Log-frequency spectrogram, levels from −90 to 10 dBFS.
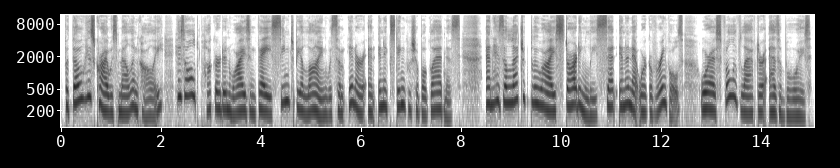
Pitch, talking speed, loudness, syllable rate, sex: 225 Hz, 165 wpm, -20 LUFS, 5.0 syllables/s, female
